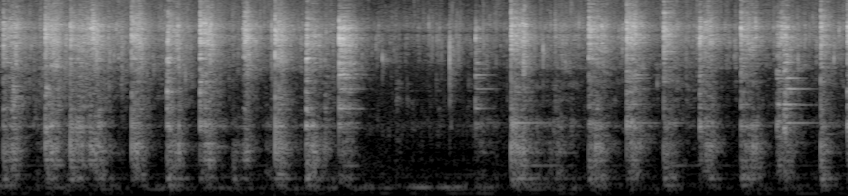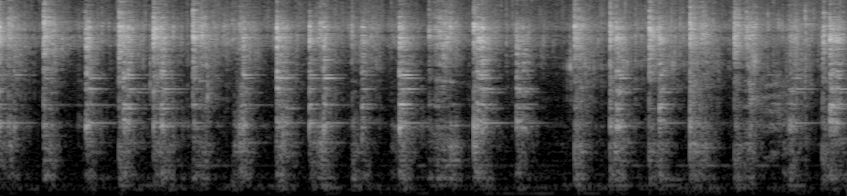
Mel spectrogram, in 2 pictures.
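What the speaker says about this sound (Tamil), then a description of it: "தாளிச்சிட்டு நல்லா வெடிக்குது." Rapid, dense crackling and popping of cumin, garlic, chana dal and curry leaves tempering in hot ghee, continuous and close, with a brief lull before the sputtering resumes.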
